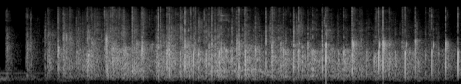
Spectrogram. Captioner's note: audience applauds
